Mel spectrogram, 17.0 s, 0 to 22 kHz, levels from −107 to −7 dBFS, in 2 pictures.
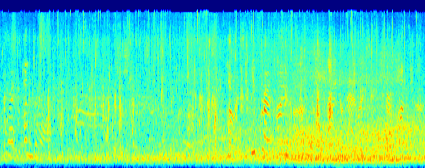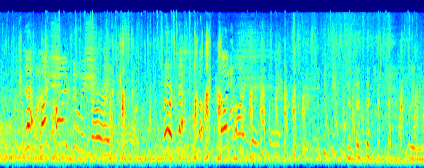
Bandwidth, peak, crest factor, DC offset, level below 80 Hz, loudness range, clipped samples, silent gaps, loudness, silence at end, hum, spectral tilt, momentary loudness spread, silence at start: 17 kHz; -10 dBFS; 22 dB; under 0.1%; -82 dBFS; 10 LU; under 0.1%; none; -31 LUFS; 0 s; none; -2.5 dB/octave; 14 LU; 0 s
